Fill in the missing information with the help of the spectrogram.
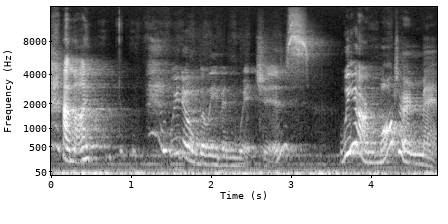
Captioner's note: chuckling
